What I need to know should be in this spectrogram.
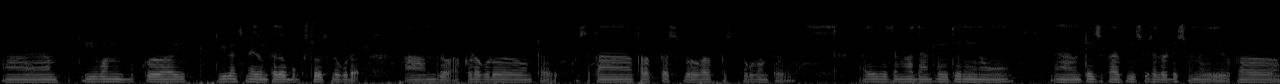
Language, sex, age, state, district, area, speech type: Telugu, male, 18-30, Andhra Pradesh, Sri Balaji, rural, spontaneous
